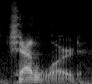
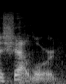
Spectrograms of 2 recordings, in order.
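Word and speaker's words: Chatelard: When I read it, I read it as Chattelard. See, so when I was, because I'm playing this on Japanese, and I'm like, oh my god, I'm not going to know how to say this guy's fucking name. So I'm waiting, like, intently for them to say his fucking name so I know how to say it. And I'm like, no, that's not right. Turns out, yeah, that's it. Yeah, he's just a Shatlord.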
